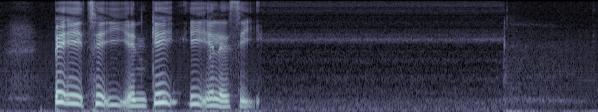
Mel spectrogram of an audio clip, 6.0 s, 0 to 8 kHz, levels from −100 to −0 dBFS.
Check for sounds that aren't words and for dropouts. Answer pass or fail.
pass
